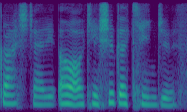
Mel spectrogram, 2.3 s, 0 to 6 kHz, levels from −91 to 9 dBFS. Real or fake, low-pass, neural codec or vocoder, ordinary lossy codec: fake; 5.4 kHz; codec, 16 kHz, 1 kbps, FunCodec, trained on Chinese and English, 50 frames a second; none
